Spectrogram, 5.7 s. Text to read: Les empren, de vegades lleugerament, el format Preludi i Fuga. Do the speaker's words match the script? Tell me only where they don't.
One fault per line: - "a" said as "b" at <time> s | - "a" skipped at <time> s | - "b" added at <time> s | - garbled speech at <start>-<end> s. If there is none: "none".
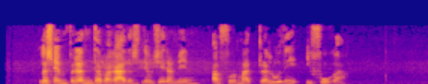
none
